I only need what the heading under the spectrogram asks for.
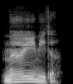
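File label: Voice growth, Japanese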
